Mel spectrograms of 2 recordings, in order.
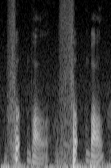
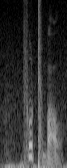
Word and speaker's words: football: called golotal ty okay like football not football. Football. So this kind of uh T sound it's called golal T.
